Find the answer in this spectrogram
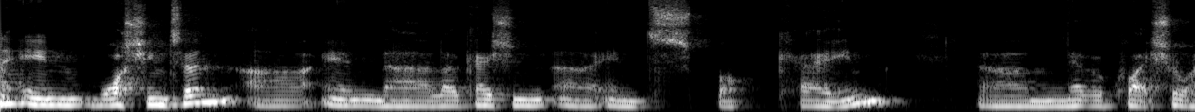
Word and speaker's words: Spokane: San Diego, one in Washington, in location in Spokane. Never quite sure how to pronounce that. Originally coming from England, Okay. and one in Pennsylvania. Yeah. Okay. So contract manufacturers in Spokane, which is correct, and Pennsylvania.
